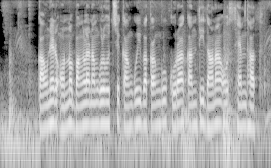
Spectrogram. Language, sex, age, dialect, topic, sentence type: Bengali, male, 18-24, Northern/Varendri, agriculture, statement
